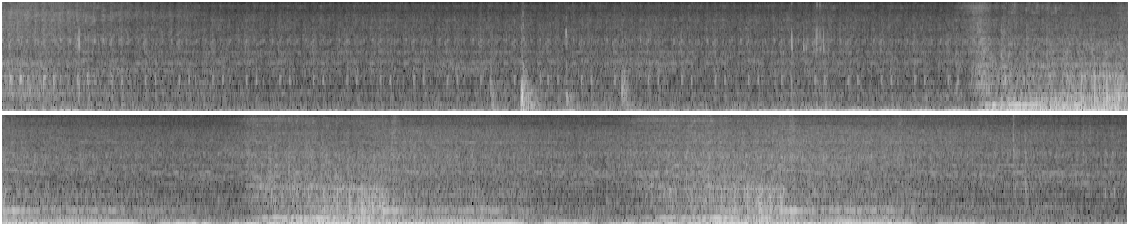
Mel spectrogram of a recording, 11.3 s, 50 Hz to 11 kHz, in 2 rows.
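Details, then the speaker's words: Maruti Ertiga 1473cc engine with two cylinders' plug couplers removed in a check: three throttle blips from a rough, lumpy idle, sounding like a two-cylinder engine, with heavy vibration and lost power. "അതായത് Tata ice എന്ന് പറയുന്നത് 2 cylinder എഞ്ചിനാണ്, സാധാ ice കേട്ടോ. അപ്പോൾ ആ ഒരു വിട്ടുള്ള RPM ആണ് വരുന്നത് കേട്ടോ."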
